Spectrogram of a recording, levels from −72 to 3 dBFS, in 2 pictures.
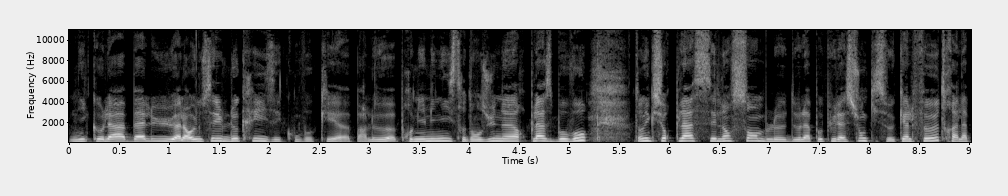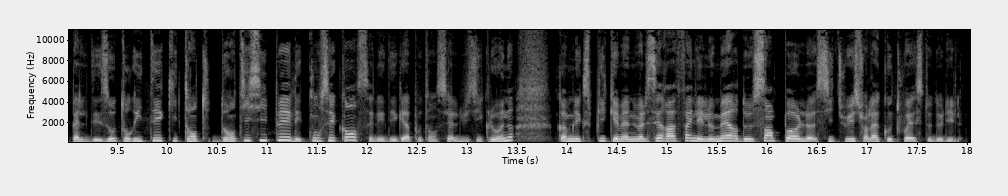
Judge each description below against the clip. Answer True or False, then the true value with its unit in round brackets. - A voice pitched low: False (215 Hz)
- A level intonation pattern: False (4.2 semitones)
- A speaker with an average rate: True (205 wpm)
